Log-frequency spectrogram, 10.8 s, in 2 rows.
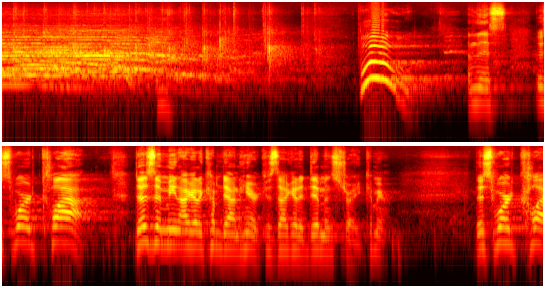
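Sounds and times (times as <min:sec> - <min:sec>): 
audience shouting and cheering: 0:00.0 - 0:02.7
speech: 0:04.7 - 0:09.5, 0:10.2 - 0:10.8.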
